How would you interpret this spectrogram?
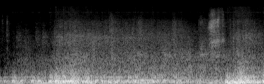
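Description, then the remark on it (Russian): Ice cracking and breaking up, heard as a loud, deep rolling rumble with heavy booming thuds, like cannon fire. It continues throughout and swells again near the end, with no voices. “Это трещат и ломаются льды.”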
